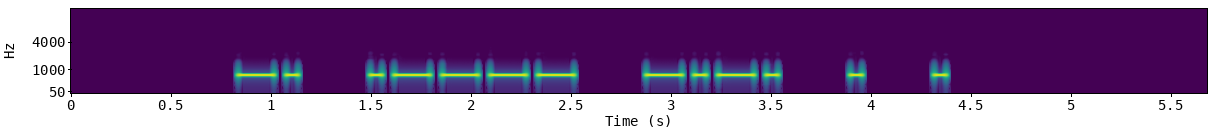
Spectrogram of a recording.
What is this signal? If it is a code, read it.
Morse code, heard as a keyed tone, about 20 wpm, spaced as for 15 wpm, 700 Hz. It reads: N1CEE
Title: 186 Lesson 30g - Letter b - Call Signs 20wpm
